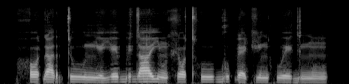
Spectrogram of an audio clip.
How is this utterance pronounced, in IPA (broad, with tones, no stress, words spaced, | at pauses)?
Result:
hɔ˨ɗa˨rtuː˨ ɲe˨je˦ bɪ˦daː˦jũ˨ ʃɔ˦tʰuː˦ ɡu˦ɓɛ˨t͡ʃi˨nkʷeː˨ ɡɪ˨ ŋũ˨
